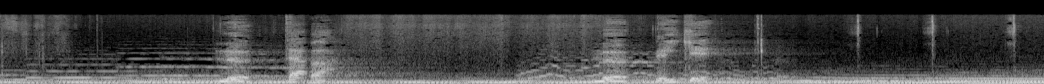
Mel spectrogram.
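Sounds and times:
rolling paper being handled: 0.0s - 0.8s, 2.7s - 6.6s
low humming tone: 0.0s - 10.4s.

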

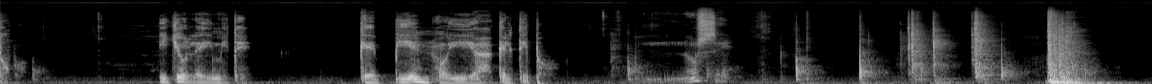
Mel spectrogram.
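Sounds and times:
speech: 1.6s - 2.5s, 3.7s - 5.5s, 6.8s - 7.4s
door slamming shut: 9.1s - 11.2s.

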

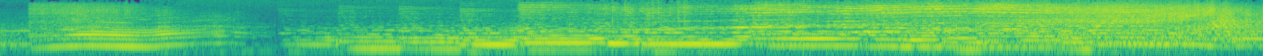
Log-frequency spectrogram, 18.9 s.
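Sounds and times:
car engine driving: 0.0s - 18.9s.

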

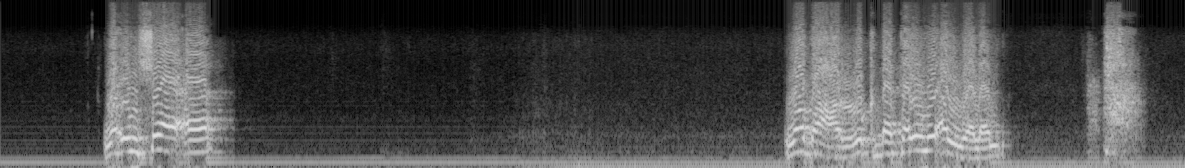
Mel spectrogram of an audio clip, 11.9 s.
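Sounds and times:
low steady hum: 0.0s - 11.8s
speech: 1.0s - 2.3s, 7.9s - 10.1s
sneeze during a religious lesson: 10.8s - 11.6s.

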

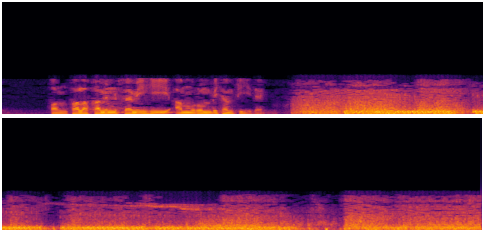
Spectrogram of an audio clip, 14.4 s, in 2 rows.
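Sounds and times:
speech: 0.8s - 4.1s
heavy artillery gunfire: 4.3s - 14.4s
warplanes roaring into the sky: 4.4s - 11.8s.

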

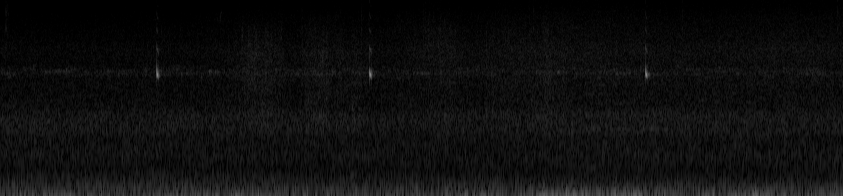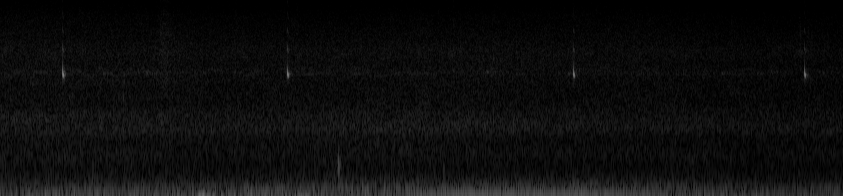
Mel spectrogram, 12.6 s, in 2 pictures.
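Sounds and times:
Great Thrush chirping, Turdus fuscater, in Bogotá Colombia: 0.0s - 12.6s.

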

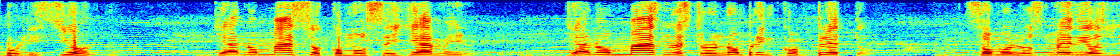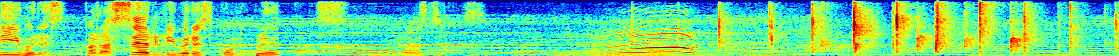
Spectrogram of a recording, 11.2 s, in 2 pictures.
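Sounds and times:
speech: 0.0s - 7.9s
rising wavering whoop or whistle: 8.6s - 9.1s
scattered applause: 8.6s - 11.1s.

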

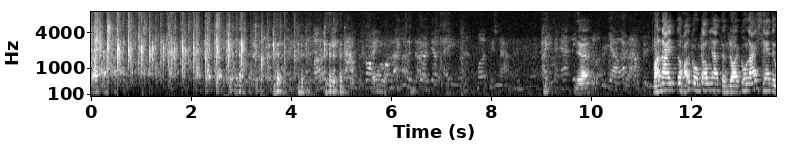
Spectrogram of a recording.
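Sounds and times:
laughter: 0.0s - 1.0s, 2.2s - 6.7s
audience applause: 0.0s - 5.1s
speech: 4.8s - 8.4s, 9.7s - 13.6s.

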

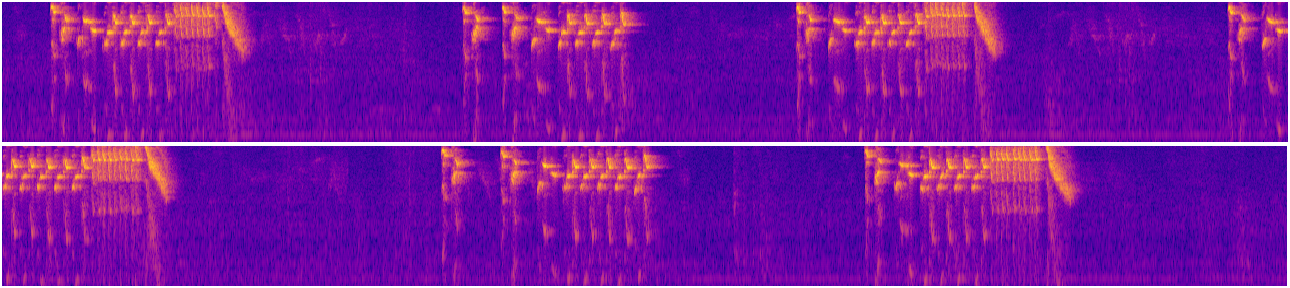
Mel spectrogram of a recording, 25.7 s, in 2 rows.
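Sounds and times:
canary singing trilled phrases: 0.5s - 2.5s, 4.6s - 6.4s, 7.9s - 10.0s, 12.3s - 14.6s, 17.3s - 19.5s, 21.5s - 23.7s.

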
